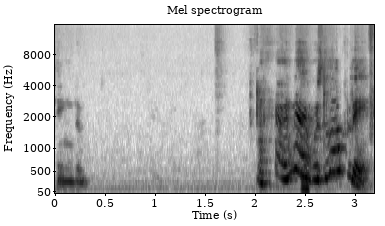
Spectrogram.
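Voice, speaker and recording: A woman talks at a moderate pace in a British accent. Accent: British, still present. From England. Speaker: princess, medieval reenactor. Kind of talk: casual interview.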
